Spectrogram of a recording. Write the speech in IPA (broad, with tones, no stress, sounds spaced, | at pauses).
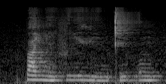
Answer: p a˦ ɲ ĩ˨ f iː˦ j iː˨ m kʼ i˦ ɡʷ ɪ˦ ŋ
